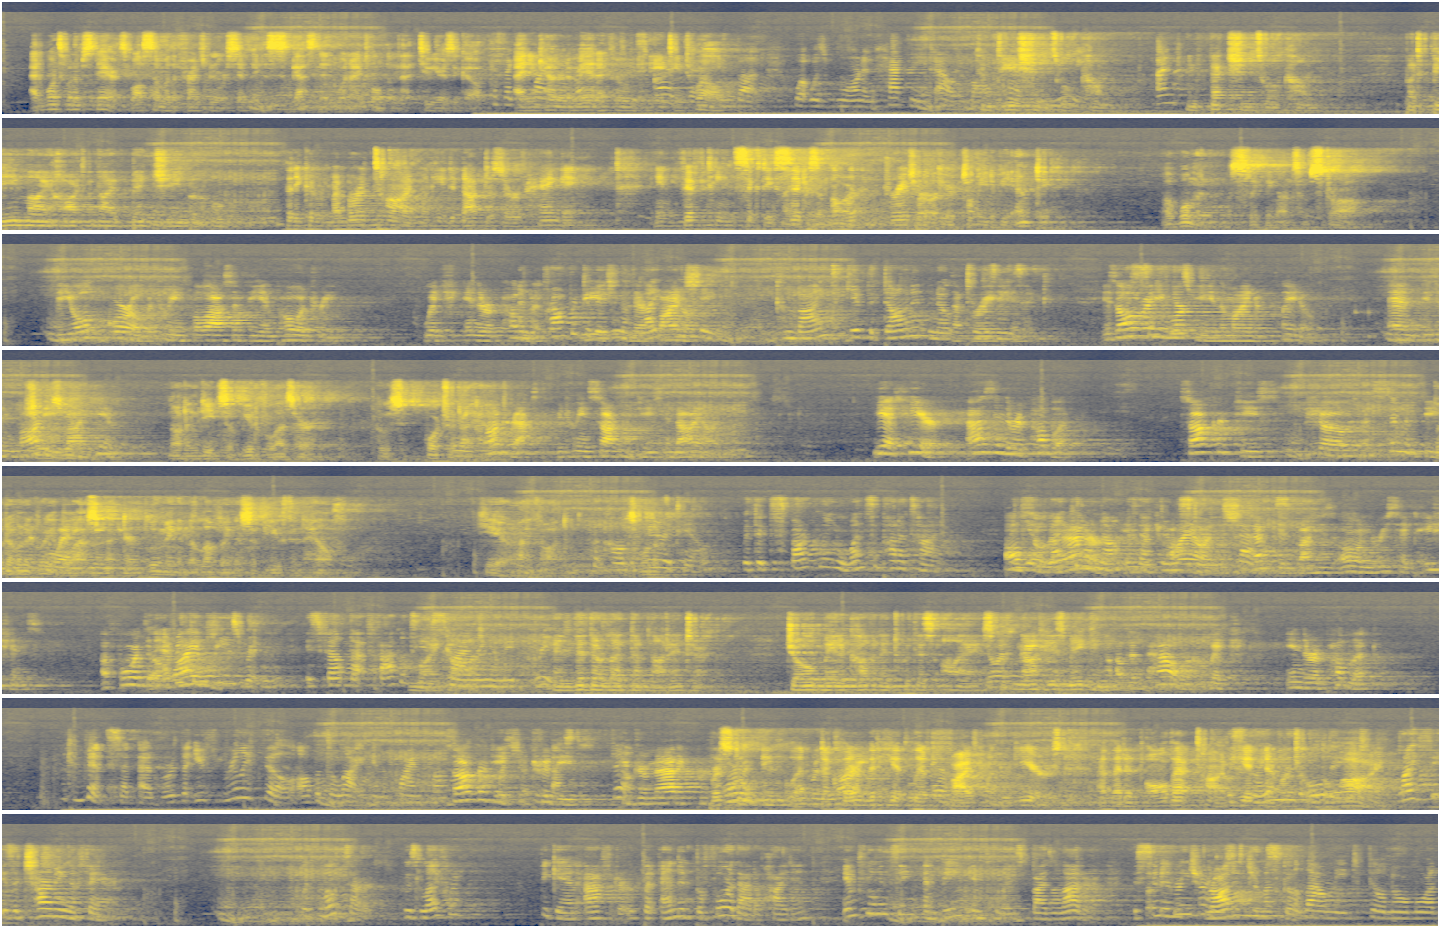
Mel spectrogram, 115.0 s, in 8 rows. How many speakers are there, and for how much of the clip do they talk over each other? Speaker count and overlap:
7, about 27%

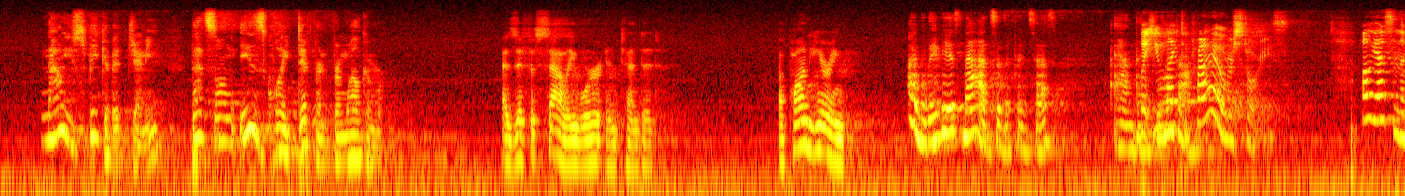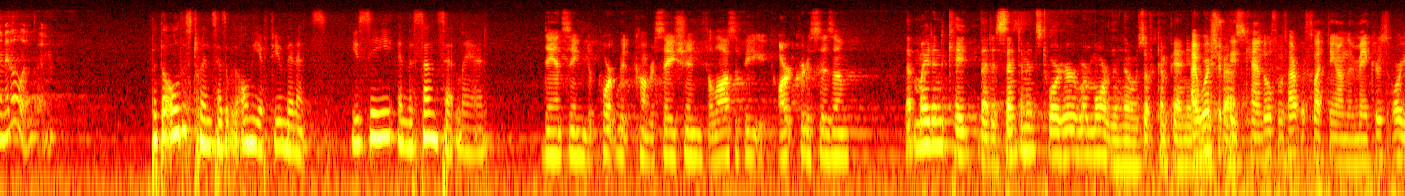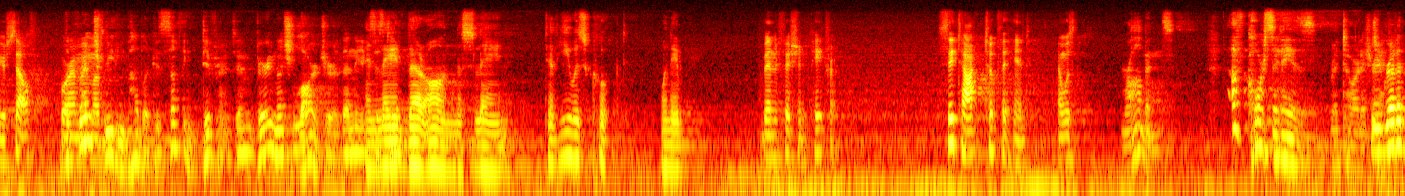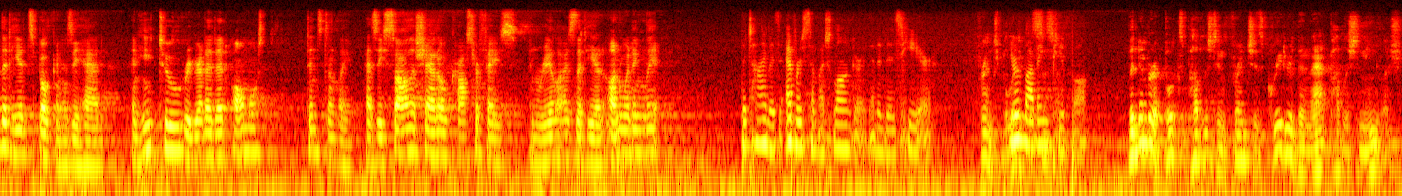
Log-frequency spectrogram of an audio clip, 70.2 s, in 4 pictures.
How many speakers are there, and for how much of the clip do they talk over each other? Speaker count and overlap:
10, about 7%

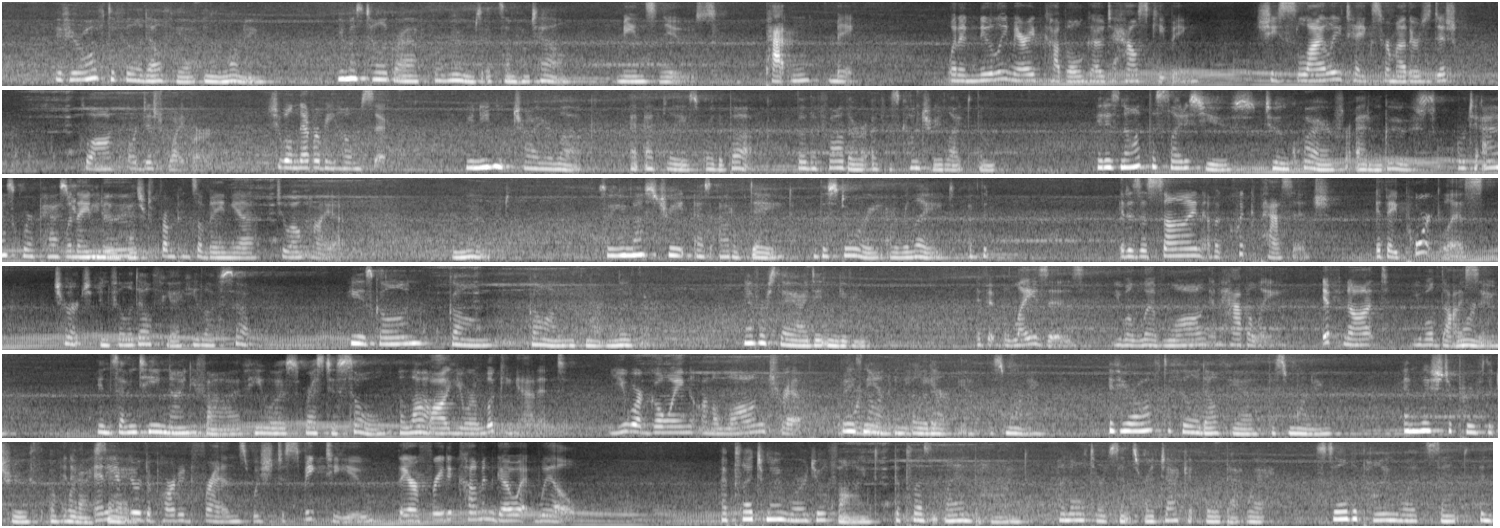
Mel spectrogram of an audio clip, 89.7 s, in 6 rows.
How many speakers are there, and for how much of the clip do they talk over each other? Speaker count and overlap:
2, about 5%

